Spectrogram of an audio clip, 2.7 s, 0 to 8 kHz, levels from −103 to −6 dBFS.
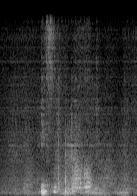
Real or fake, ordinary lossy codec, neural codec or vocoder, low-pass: fake; none; codec, 44.1 kHz, 0.9 kbps, DAC; 7.2 kHz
